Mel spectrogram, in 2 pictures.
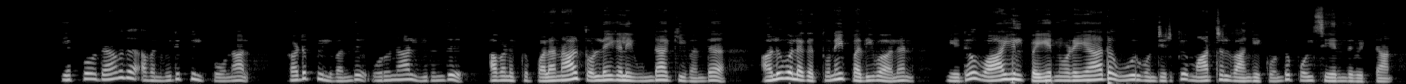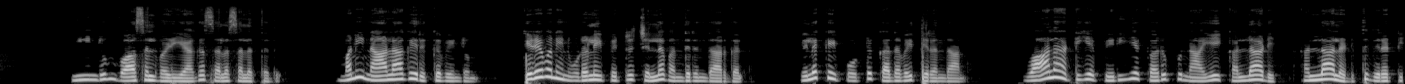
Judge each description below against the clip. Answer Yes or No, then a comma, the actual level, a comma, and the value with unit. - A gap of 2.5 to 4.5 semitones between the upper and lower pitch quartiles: No, average, 5.1 semitones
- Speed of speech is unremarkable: Yes, average, 115 wpm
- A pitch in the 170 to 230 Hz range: Yes, medium, 185 Hz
